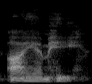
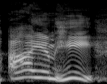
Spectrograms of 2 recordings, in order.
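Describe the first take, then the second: First: I am he, dropped much lower and softer, a deep hushed awe; hushed thunder. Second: I am he, pitched much higher and louder, ringing out; bold declaration. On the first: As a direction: let it rumble low like hidden power. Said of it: "Do you wonder if he thundered". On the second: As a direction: proclaim it so the crowd falls back. Jesus declares himself to the soldiers. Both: Acted.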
